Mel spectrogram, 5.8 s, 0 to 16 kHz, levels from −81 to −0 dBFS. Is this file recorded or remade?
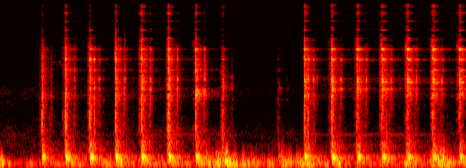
remade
